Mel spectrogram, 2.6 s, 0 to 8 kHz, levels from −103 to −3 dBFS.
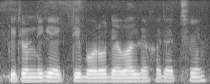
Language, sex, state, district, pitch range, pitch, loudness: Bengali, male, West Bengal, Cooch Behar, 120-130 Hz, 125 Hz, -14 LUFS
